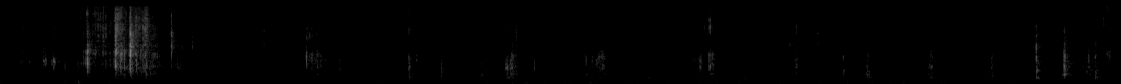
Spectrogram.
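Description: Close-up bite into a crispy hard corn taco shell, a loud crunch about a second in, followed by irregular crunchy chewing of the shell.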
